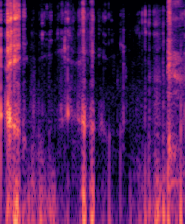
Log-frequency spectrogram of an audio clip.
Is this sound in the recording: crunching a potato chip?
yes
